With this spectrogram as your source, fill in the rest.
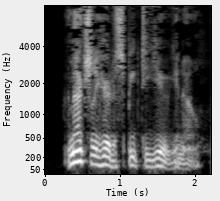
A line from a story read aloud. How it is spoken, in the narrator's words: I said in a low voice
